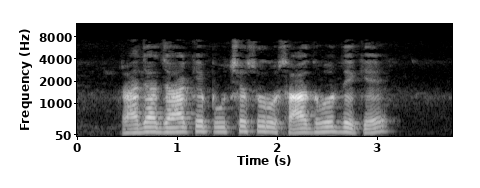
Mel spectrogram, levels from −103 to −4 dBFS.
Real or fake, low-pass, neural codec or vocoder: real; 7.2 kHz; none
